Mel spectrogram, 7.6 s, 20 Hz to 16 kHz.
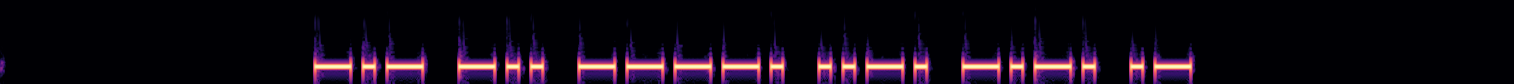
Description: Morse code, heard as a keyed tone, about 21 wpm, 700 Hz. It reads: KD9FCA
